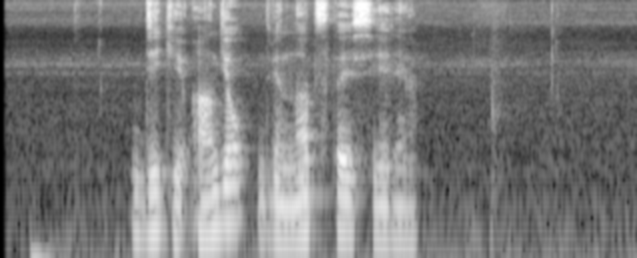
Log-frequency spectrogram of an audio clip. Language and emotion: Russian, neutral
